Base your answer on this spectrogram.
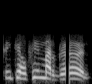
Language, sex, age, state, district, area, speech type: Bodo, female, 45-60, Assam, Chirang, rural, conversation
